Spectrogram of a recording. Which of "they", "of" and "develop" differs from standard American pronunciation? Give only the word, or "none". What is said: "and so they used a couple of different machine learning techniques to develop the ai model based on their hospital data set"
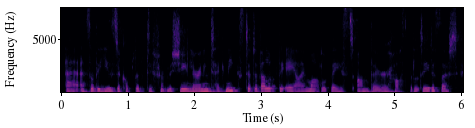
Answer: none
